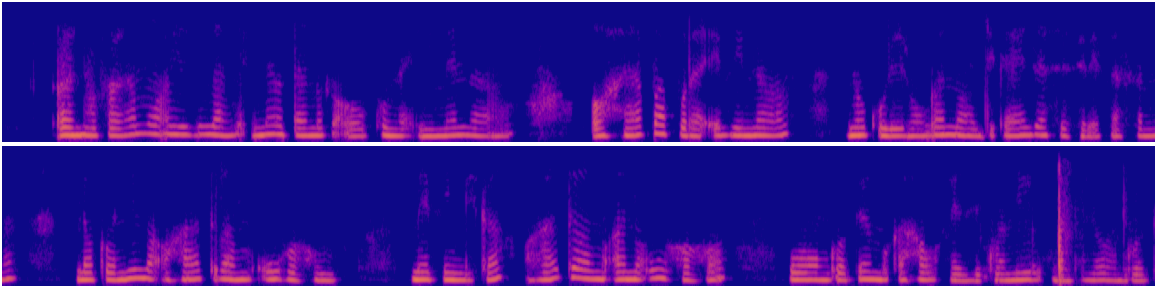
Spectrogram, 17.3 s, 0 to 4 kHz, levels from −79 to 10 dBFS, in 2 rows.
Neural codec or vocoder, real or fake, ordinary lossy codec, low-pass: codec, 16 kHz in and 24 kHz out, 1.1 kbps, FireRedTTS-2 codec; fake; Opus, 32 kbps; 3.6 kHz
